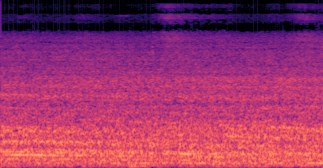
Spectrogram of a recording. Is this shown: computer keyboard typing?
no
